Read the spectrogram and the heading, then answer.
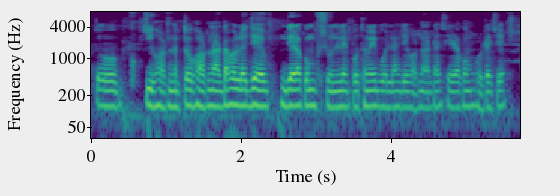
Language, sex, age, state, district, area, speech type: Bengali, male, 30-45, West Bengal, Paschim Bardhaman, urban, spontaneous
